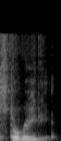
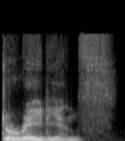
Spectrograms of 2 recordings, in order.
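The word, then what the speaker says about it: steradians: So solidity angle is actually measured in a totally different unit called st radius. Also also it's actually pronounced st radians.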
